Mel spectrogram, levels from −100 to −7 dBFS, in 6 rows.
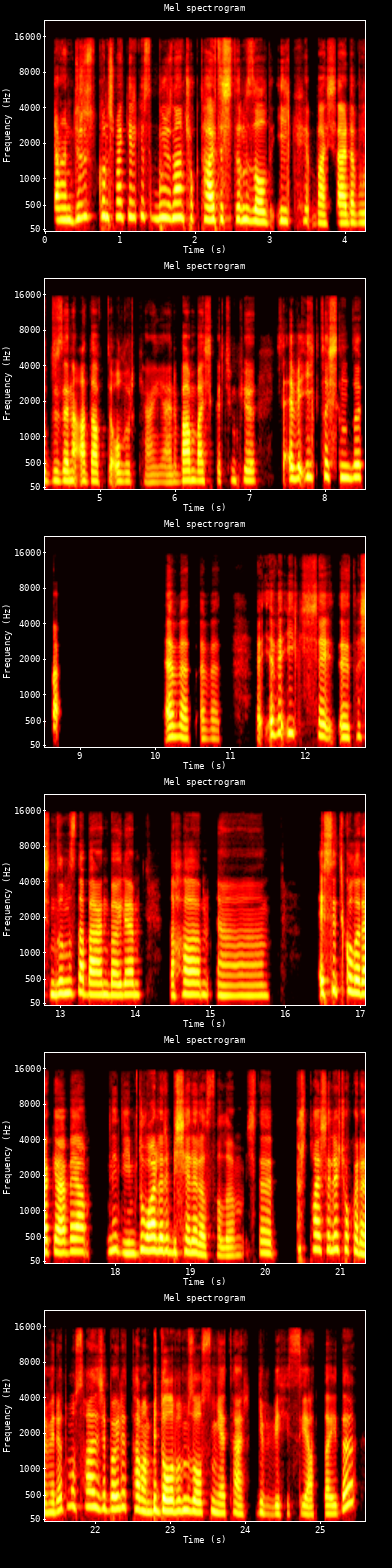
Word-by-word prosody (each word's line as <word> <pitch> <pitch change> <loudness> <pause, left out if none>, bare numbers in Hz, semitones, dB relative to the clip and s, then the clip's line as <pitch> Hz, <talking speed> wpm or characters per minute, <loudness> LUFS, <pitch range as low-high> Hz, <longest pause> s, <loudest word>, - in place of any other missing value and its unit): Yani, 225 -2 +2
dürüst 290 +4 -3
konuşmak 285 -1 0
gerekirse 285 0 -3
bu 250 +1 -2
yüzden 270 +1 +4
çok 265 0 -9
tartıştığımız 230 -1 +3
oldu 190 -3 +3
ilk 210 0 -6
başlarda 170 +1 +1
bu 175 -2 -7
düzene 180 0 -1
adapte 170 -1 -2
olurken, 160 -3 -8
yani, 145 +1 -12
bambaşka 175 -1 +1
çünkü, 180 0 -7 0.3
işte, - - -10
eve 215 0 +3
ilk 240 -1 -3
taşındık, 235 -2 0
be - - +3 1.4
Evet, 205 -3 +1
evet, 175 -1 -11 0.5
ya, - - -3
eve 255 +3 +1
ilk 280 -1 -4
şey, 220 -6 -4
eee, 200 0 0
taşındığımızda 225 +4 0
ben, 210 0 +4
böyle, 210 +1 +1 0.4
daha, 215 +1 +2 0.2
eee, 195 0 -6 0.7
estetik 240 +5 +2
olarak 240 -3 +5
ya, 215 -1 +4
veya, 230 -1 +2 0.2
ne 255 -1 -4
diyeyim, 200 -2 -3
duvarlara 250 -2 +6
bir 220 - -1
şeyler 215 -1 +3
asalım, 165 -2 -4
işte, 205 -2 -5 0.3
bu - - -4
tarz 275 -1 +2
şeylere 270 0 +1
çok 260 -2 -4
önem 185 -6 +1
veriyordum. 225 +11 -4
O 290 - -4
sadece, 270 -3 -1
böyle, 245 +3 +3
"Tamam, 235 -8 +1
bir 230 -5 +1
dolabımız 205 0 +6
olsun 185 0 0
yeter." 165 -2 -3
gibi 160 -5 -8
bir 155 - -2
hissiyattaydı. 155 - -3
210 Hz, 150 wpm, -24 LUFS, 180-240 Hz, 1.4 s, duvarlara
